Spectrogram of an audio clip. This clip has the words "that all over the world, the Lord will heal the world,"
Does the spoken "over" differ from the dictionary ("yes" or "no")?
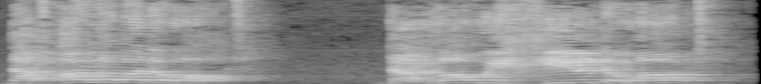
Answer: no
